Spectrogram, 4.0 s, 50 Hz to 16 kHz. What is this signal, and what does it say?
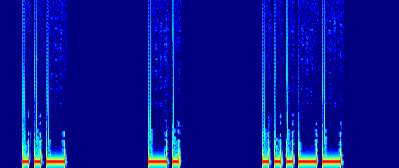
Morse code, heard as a keyed tone, about 20 wpm, spaced as for 8 wpm, 700 Hz. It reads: UN3
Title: 152 Lesson 25e - Letter p - Three Characters 20wpm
